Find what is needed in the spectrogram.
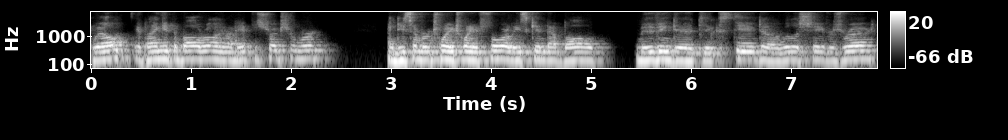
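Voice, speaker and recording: Talking at a very fast pace, a man has a fairly high pitch and a dark, mellow tone. His intonation stays monotone and flat, and there is audible room echo. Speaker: housing nonprofit director. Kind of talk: public presentation at county meeting. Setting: county commission meeting.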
